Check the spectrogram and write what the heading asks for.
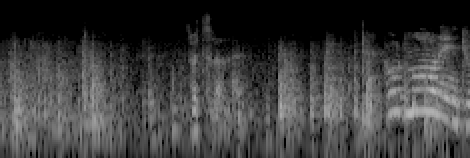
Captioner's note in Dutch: voetstappen op trappen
